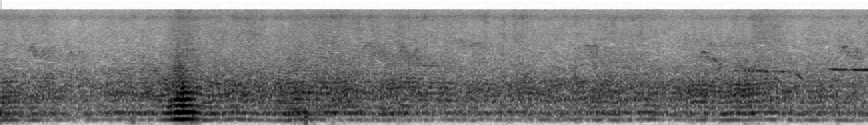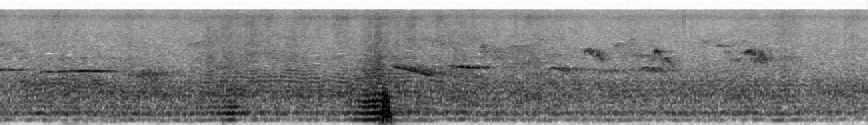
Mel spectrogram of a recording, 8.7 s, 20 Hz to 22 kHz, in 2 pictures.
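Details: Honey bees flying close past a 360-degree camera on their way to the beehive, many bees together: a steady droning hum with harmonic bands, louder buzzes as single bees pass near, around one and six seconds, and faint high chirps.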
